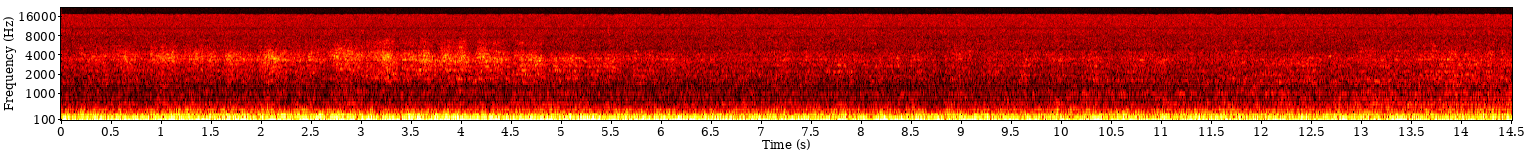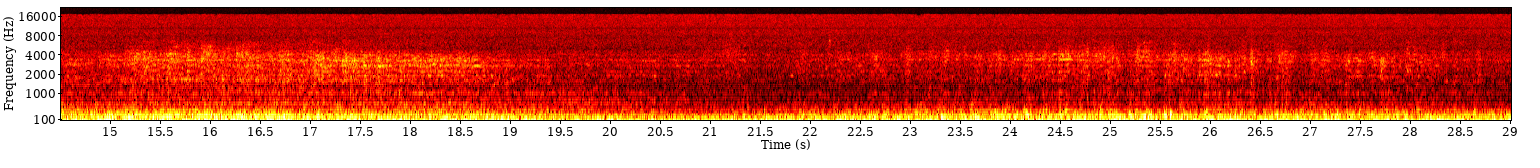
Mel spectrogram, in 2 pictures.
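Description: Freight train of tank cars and covered hoppers rolling past at a grade crossing, heard from inside a car as a steady low rumble. Higher wheel-on-rail noise swells about halfway through and again near the end.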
